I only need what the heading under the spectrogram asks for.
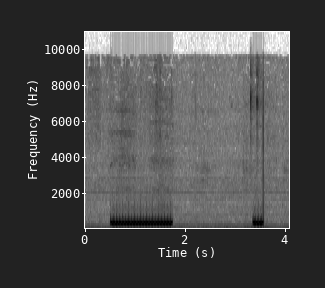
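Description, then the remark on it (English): An outgoing video call's ringback tone as a host calls a guest to join a live stream: a steady, buzzy electronic tone lasting just over a second, a pause, then the clipped start of the next ring. No one speaks. “We're ringing.”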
